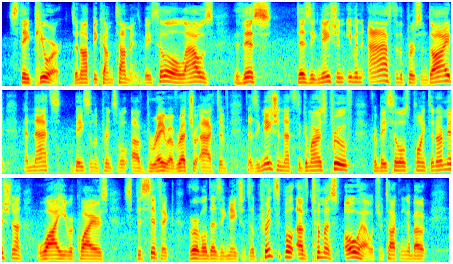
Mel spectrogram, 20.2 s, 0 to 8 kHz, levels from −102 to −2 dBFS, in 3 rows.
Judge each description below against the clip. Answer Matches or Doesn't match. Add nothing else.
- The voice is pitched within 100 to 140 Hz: Matches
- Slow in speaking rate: Doesn't match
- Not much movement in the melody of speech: Doesn't match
